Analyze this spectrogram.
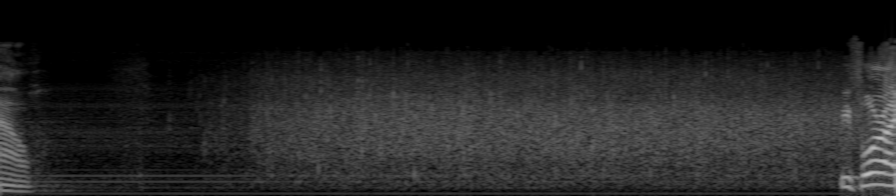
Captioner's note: applause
